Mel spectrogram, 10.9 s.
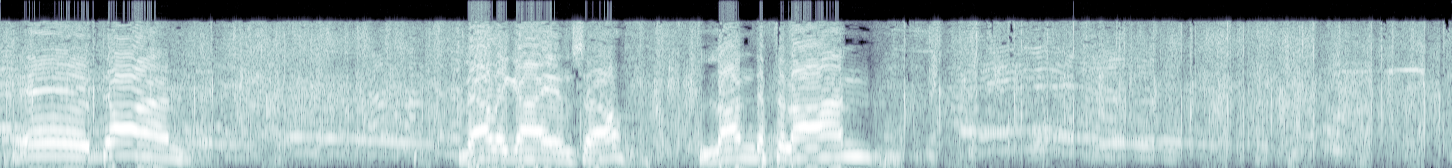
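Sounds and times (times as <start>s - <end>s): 
cheers and scattered voices: 0.0s - 4.5s, 6.9s - 9.1s
audience applauding departing visitors: 0.0s - 6.0s, 6.6s - 10.8s
speech: 0.2s - 1.6s, 3.5s - 6.7s.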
